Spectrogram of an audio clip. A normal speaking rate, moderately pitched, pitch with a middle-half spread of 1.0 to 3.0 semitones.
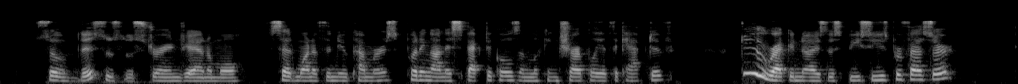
Yes: average, 165 wpm; medium, 175 Hz; narrow, 2.6 semitones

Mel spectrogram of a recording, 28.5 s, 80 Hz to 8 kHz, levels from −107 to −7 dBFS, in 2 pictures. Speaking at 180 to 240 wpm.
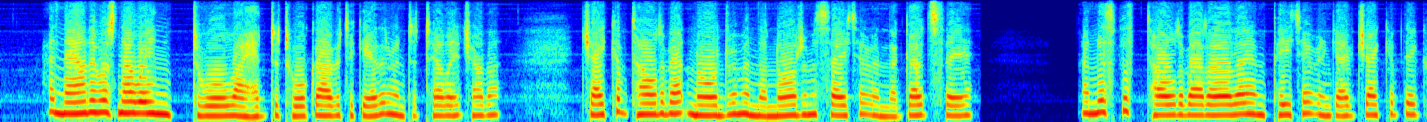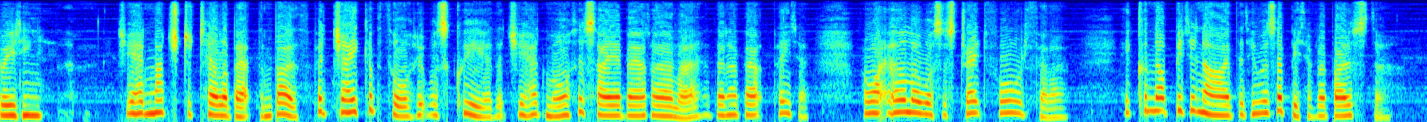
Yes: average, 185 wpm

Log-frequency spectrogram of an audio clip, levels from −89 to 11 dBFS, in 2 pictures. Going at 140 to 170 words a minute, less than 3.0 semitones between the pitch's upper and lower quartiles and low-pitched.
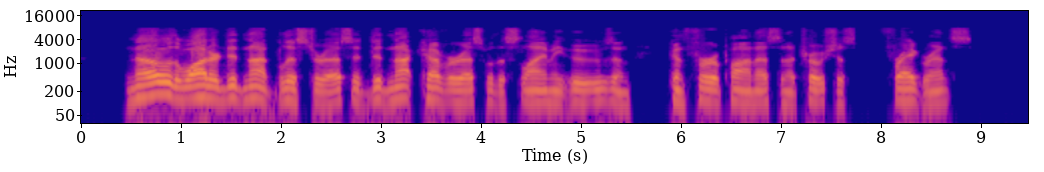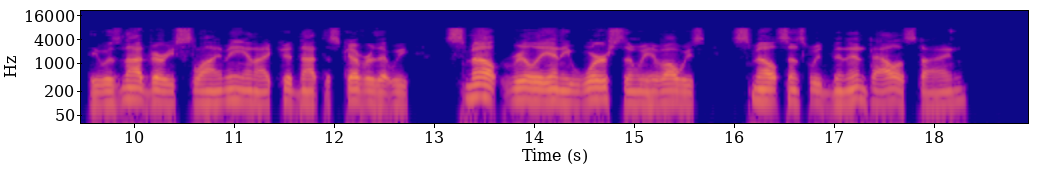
Yes: average, 160 wpm; narrow, 2.6 semitones; low, 105 Hz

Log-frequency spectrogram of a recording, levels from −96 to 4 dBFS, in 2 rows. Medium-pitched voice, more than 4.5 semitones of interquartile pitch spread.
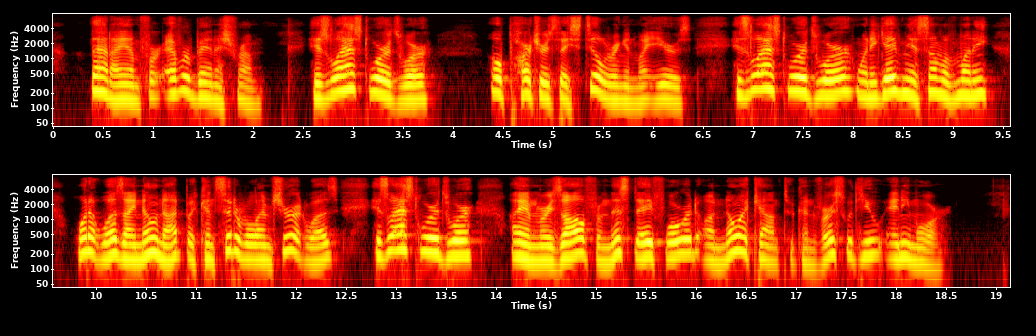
Yes: medium, 180 Hz; average, 5.0 semitones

